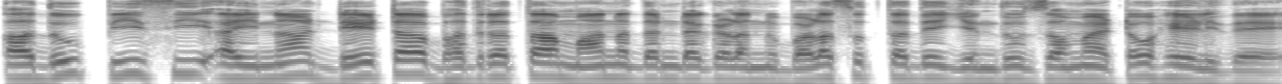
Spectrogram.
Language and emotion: Kannada, neutral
